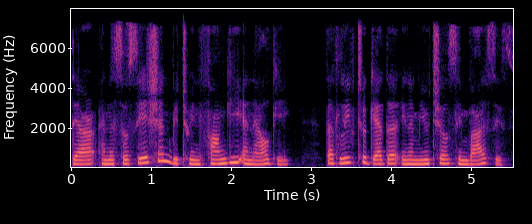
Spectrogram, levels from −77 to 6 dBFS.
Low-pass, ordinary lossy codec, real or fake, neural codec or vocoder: 7.2 kHz; AAC, 32 kbps; real; none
